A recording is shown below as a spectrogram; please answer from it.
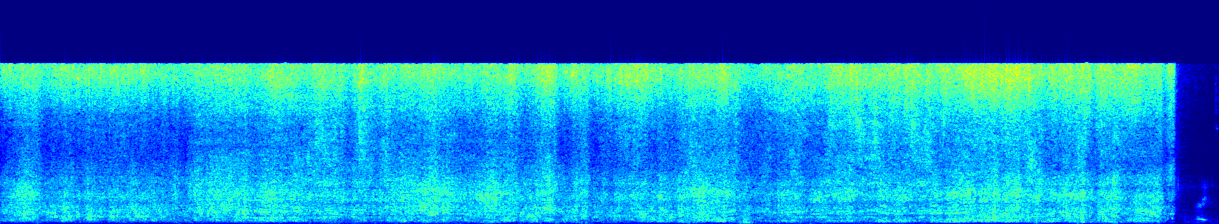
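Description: Garden hose spray nozzle spraying water onto the vinyl floor of an inflatable kids' pool, a steady hiss and splatter that comes on abruptly and cuts off near the end.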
